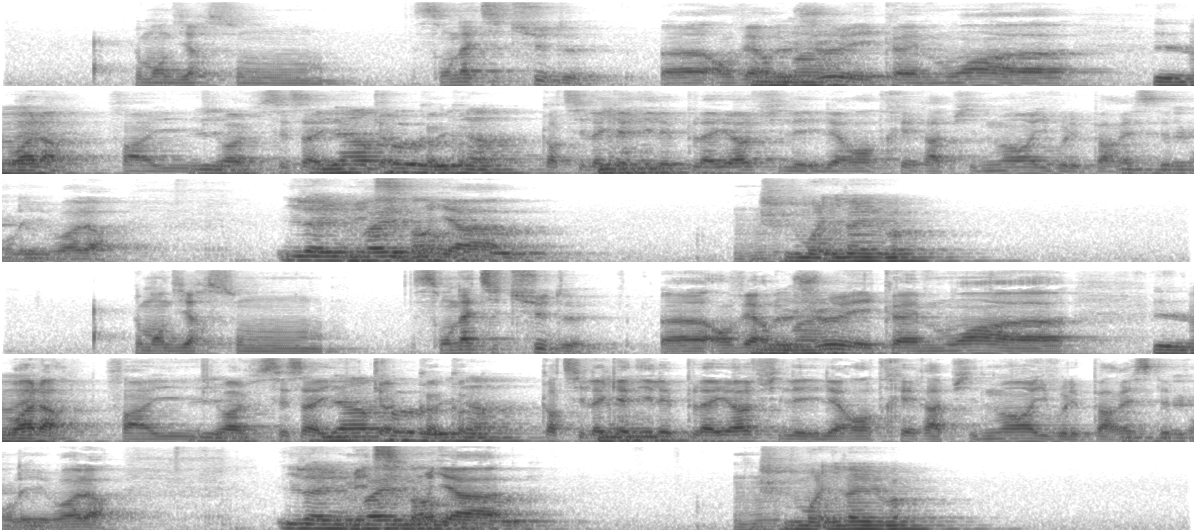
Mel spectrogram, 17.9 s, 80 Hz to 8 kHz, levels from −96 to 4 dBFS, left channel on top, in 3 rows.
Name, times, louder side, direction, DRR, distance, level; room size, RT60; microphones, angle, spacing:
voice 1, 0.7-1.6 2.0-2.9 3.3-5.4 6.0-6.3 6.6-8.3 8.7-12.5 13.6-14.4 15.6-15.8, right 4 dB, 65° right, 13 dB, 0.5 m, -32 dB
voice 2, 3.7-4.2 5.8-6.2 6.9-7.1 7.5-8.4 8.9-9.3 11.5-12.2 13.3-14.5 15.7-16.4, equal, 35° right, 2 dB, 1.0 m, -28 dB
13.5 x 5.5 x 3.2 m, 0.70 s
head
